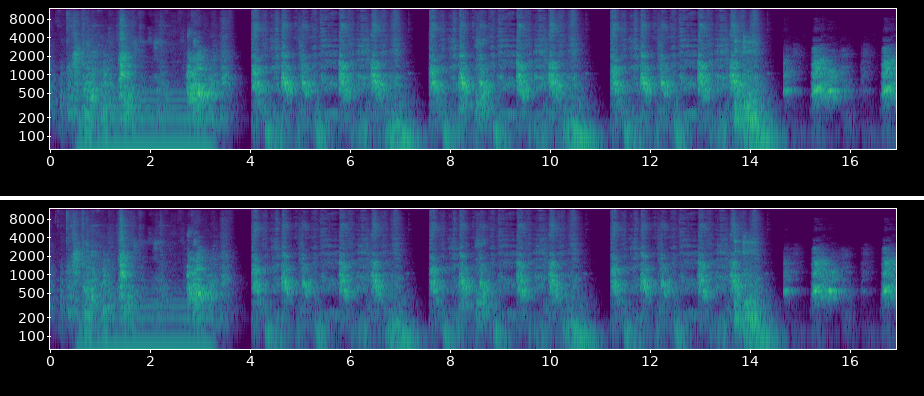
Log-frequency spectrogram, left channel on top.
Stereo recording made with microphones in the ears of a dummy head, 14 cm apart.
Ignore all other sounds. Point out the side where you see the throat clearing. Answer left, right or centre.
centre.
